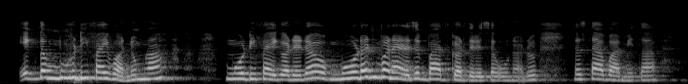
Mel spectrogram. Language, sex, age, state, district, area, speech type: Nepali, female, 18-30, West Bengal, Kalimpong, rural, spontaneous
